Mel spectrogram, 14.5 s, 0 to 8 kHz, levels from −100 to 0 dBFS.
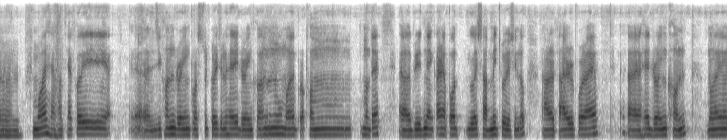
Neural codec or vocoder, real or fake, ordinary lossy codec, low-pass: codec, 16 kHz in and 24 kHz out, 1.1 kbps, FireRedTTS-2 codec; fake; Opus, 64 kbps; 7.2 kHz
